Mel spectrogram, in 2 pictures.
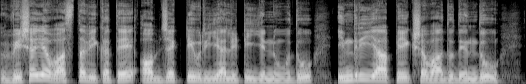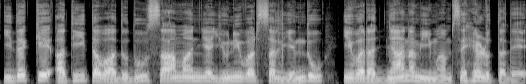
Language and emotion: Kannada, neutral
